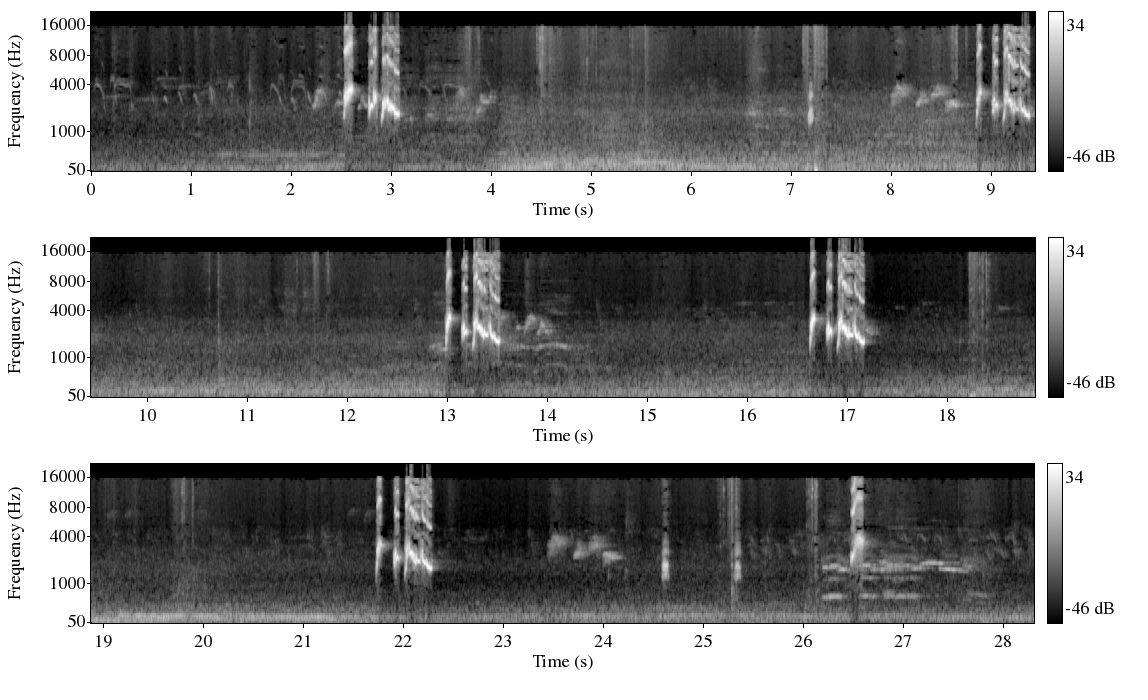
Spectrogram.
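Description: Red-whiskered bulbul singing its clear whistled song in short phrases, five loud ones spaced a few seconds apart, each a quick run of notes sliding down in pitch, over a low steady background rumble.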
